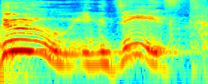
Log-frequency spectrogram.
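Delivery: do stressed and slowed in do exist.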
